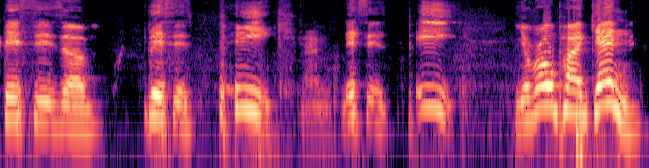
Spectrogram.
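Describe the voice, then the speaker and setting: A man's voice: fairly high pitch, sing-song, slow, a bit bright. A man with a London roadman accent and slang, speaking emphatically in a heated football fan debate. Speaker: football show panelist.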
